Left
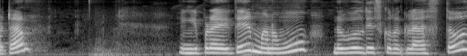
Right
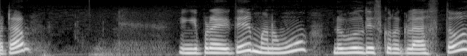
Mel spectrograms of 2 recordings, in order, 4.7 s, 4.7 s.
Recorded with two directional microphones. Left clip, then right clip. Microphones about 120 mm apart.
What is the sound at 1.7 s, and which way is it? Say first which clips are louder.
Speech: right 5 dB; 45° right (ahead or behind).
